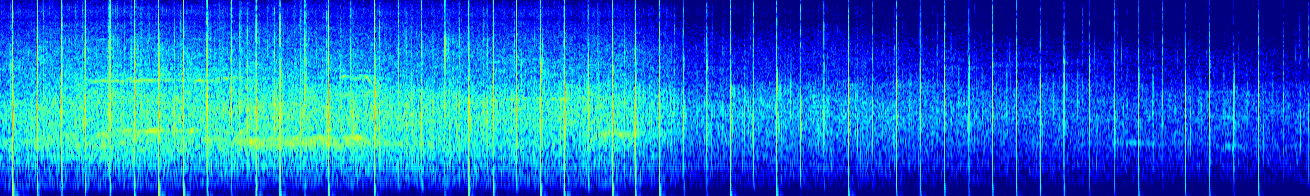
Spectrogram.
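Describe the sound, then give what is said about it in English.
An audience at a graduation celebration breaks into steady applause for the graduates, a dense wash of clapping for about six seconds that then thins and fades, with sharp individual claps cutting through until the end. No one speaks. “Let's have a round of applause to congratulate our graduates.”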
